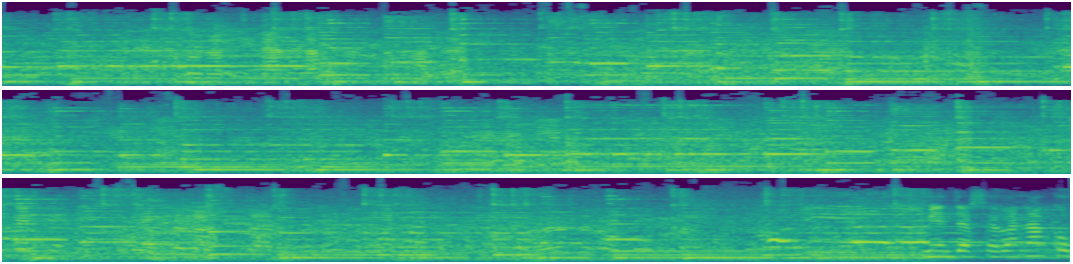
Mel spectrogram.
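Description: A folk string band of guitars and other plucked instruments playing a traditional Madridejos dance tune with a steady, even rhythm. A voice starts singing near the end.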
